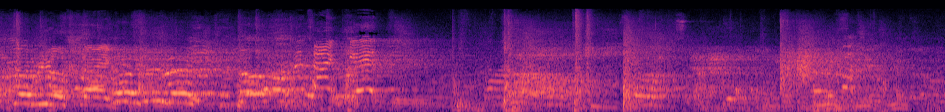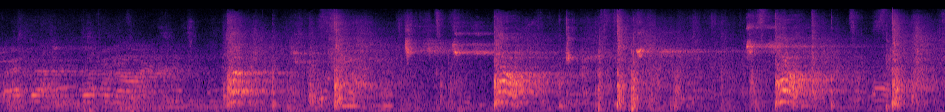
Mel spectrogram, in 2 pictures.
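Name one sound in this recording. Men and women chat nearby in an echoing indoor hall.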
